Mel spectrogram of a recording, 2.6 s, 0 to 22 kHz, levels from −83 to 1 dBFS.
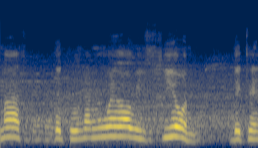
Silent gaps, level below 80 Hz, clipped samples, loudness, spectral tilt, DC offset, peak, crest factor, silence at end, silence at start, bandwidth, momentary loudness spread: none; -72 dBFS; under 0.1%; -18 LUFS; -7 dB/octave; under 0.1%; 0 dBFS; 16 dB; 0 s; 0 s; 6.8 kHz; 11 LU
